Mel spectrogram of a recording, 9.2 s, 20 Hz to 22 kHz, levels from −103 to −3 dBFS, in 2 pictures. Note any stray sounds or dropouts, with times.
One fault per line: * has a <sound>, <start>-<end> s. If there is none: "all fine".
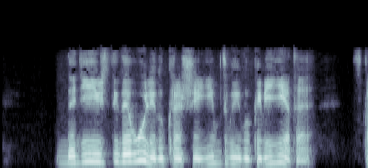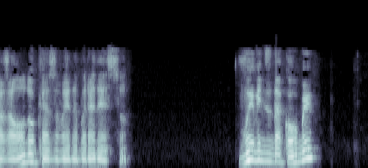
all fine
